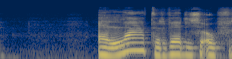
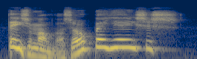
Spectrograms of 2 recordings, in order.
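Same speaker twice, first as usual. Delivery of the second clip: higher and louder, stress on bij; second maid accusing; 6 semitones higher, 4 dB louder than usual. A narrator's reading. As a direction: tell the crowd, accusing. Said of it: "ander dienstmeisje ... zegt".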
